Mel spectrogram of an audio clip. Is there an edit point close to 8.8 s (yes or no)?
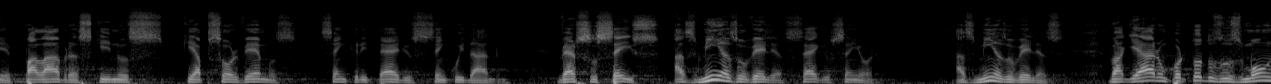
no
